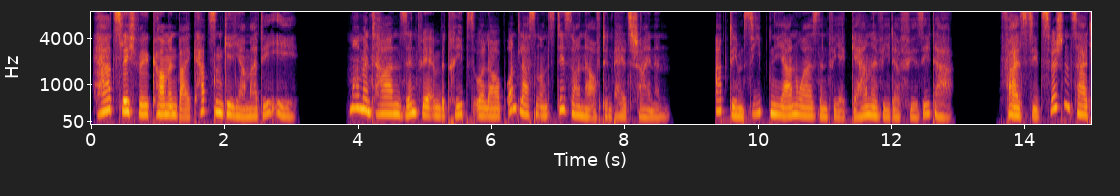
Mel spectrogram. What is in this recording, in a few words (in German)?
Telefonansage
